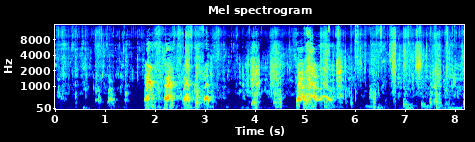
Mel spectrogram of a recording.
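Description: Dogs barking in short pitched bursts: a quick run of four or so barks about two seconds in and another cluster around five seconds, with fainter yips later.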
